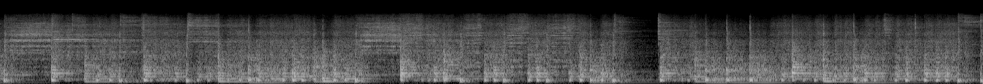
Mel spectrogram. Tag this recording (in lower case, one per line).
drum kit
drum
musical instrument
music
